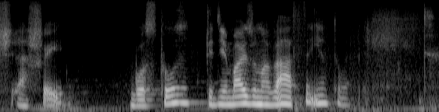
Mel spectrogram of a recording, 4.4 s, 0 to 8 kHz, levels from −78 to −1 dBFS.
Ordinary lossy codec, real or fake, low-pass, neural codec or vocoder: none; fake; none; codec, 16 kHz, 1 kbps, X-Codec, HuBERT features, trained on balanced general audio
